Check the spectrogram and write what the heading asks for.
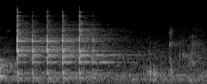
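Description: A spoon tapped several times in quick succession against the rim of a small stainless steel saucepan, the pan ringing briefly after the taps.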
